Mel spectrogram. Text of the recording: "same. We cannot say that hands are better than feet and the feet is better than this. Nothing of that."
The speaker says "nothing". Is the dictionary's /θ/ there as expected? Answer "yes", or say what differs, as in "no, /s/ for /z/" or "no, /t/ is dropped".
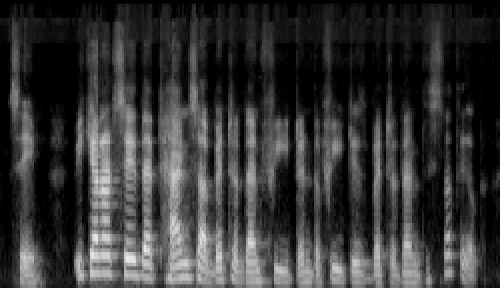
no, /t/ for /θ/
